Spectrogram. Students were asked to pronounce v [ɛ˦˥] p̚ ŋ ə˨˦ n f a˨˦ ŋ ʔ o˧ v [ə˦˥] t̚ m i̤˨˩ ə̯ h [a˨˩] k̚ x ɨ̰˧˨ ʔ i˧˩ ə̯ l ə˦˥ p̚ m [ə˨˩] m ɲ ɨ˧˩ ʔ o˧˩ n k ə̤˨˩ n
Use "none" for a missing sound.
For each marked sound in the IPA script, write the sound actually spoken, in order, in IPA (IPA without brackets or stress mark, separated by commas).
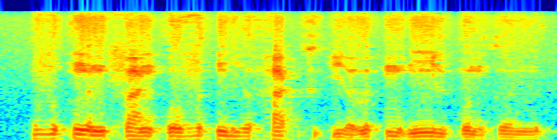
ə˦˥, ə˦˥, a˦˥, ə̰˧˥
